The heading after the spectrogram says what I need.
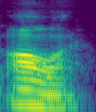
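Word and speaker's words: hour: হুম, অনেকে এটা হাওয়ার উচ্চারণ করে, না, এটা কিন্তু আওয়ার। হুম, আর এর উচ্চারণও যদি বা হবে না, মানে আওয়ার। আই am standing here for আওয়ার, তাহলে এখানে এইচ এর উচ্চারণ হচ্ছে না, না হলে এন।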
